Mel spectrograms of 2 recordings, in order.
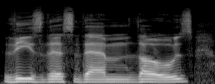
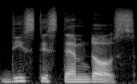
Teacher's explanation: Spanish frequently substitutes a D or a T for these THs. · Shown in: second take · For example, instead of saying these, this, them, those, they're more likely to say dis, dis, dem, dos.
